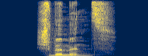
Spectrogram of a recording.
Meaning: genitive singular of Schwimmen
- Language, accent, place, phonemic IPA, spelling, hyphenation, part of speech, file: German, Germany, Berlin, /ˈʃvɪməns/, Schwimmens, Schwim‧mens, noun, De-Schwimmens.ogg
